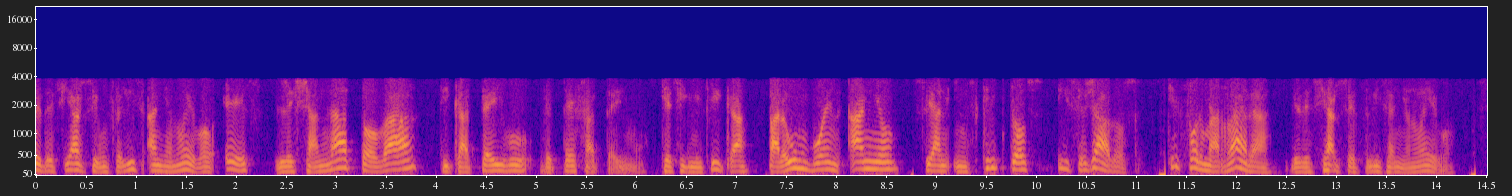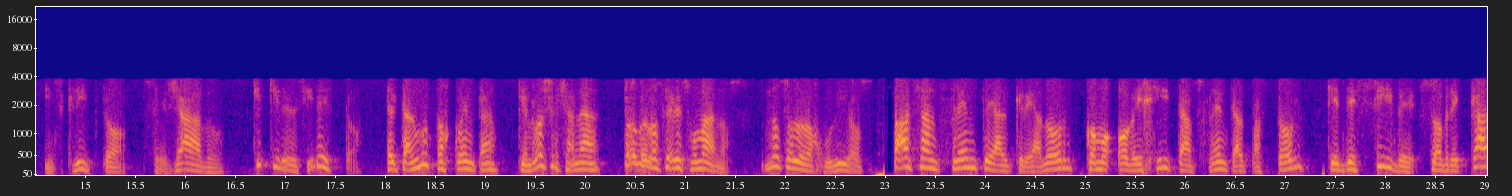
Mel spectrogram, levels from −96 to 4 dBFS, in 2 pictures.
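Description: From start to finish the speech sounds rough, muffled and warbly, with a gritty texture and nothing above about 3.8 kHz. This is tandem speech coding: the signal seems to have passed through three separate speech coders in a row, likely an AMR-NB stage, then GSM full rate, then CVSD, with plain telephone-band links between them. Each coder re-encodes the previous one's already damaged output, so the roughness and warble build up.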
